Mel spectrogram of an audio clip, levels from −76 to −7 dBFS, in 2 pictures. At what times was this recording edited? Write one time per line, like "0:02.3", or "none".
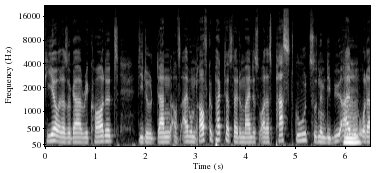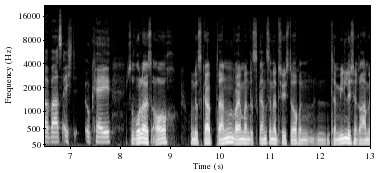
0:08.1
0:09.2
